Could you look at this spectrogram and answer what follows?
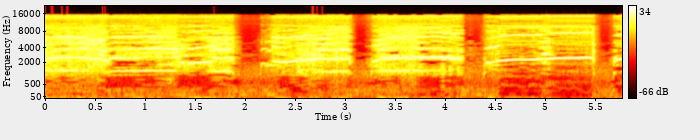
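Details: Peregrine falcon carrying breakfast, unable to get into a nest box at an energy station beside the Mississippi River, Elk River, Minnesota, 7 am, July 2012: loud harsh wailing calls with sliding pitch, repeated about once a second with short gaps.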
